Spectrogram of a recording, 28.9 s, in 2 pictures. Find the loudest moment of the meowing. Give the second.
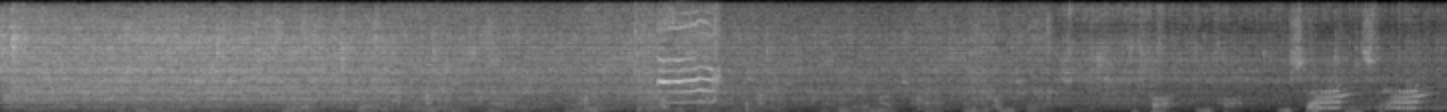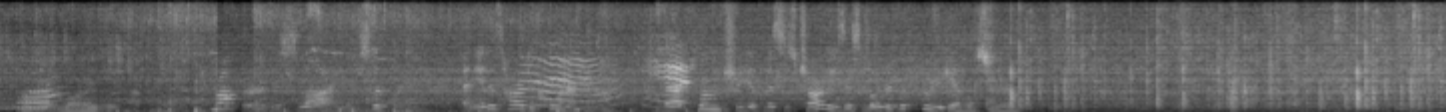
7 s.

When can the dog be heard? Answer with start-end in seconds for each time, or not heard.
not heard.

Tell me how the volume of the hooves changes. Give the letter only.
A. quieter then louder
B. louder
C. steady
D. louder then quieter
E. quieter
E.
